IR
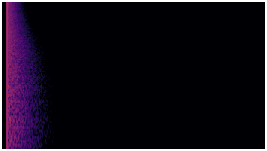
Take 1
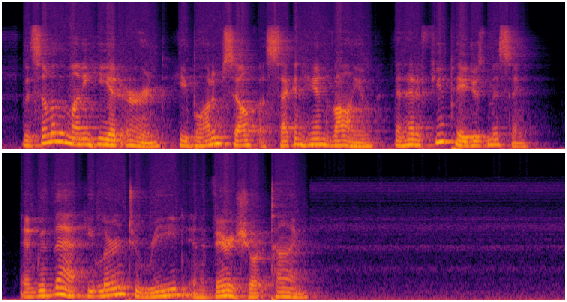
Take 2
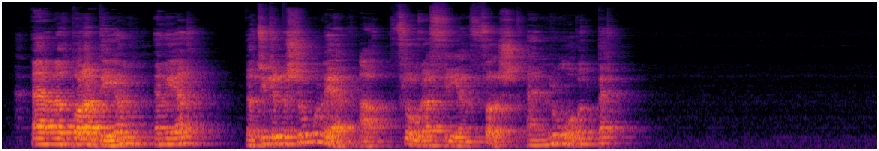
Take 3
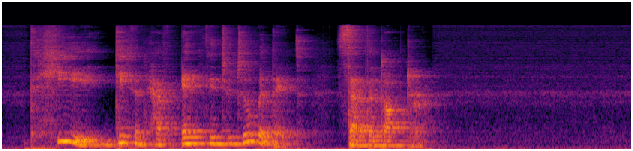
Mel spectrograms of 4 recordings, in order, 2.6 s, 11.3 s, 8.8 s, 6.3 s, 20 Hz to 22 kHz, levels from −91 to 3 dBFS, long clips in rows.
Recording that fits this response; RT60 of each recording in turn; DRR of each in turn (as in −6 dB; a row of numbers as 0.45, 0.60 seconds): 3; 0.75, 0.75, 0.75 seconds; 6.5, −8.5, −1.5 decibels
